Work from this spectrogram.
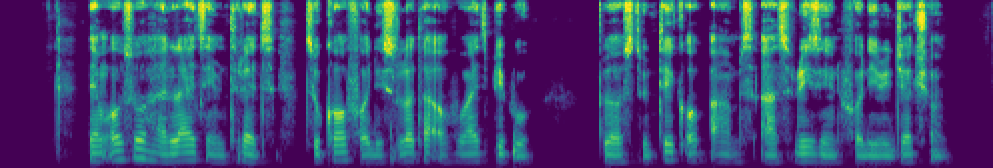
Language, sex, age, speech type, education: Nigerian Pidgin, male, 15-29, spontaneous, tertiary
